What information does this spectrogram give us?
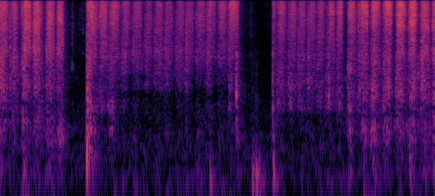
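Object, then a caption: Leather shoe upper brushed with a horsehair brush. A burgundy leather dress shoe with a studded rubber sole, held up in the hand, has its upper brushed repeatedly with a wooden-backed horsehair brush. Quick, bright, scratchy bristle strokes follow one another in a fast rhythm, broken by two short pauses before the brushing resumes.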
